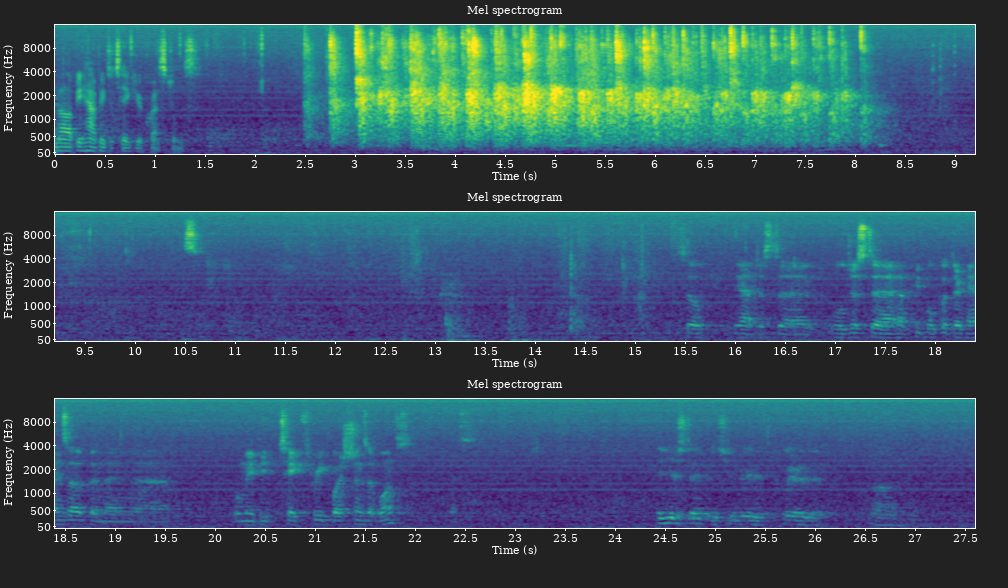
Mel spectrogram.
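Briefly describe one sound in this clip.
A young man speaks calmly through a microphone in a room.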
